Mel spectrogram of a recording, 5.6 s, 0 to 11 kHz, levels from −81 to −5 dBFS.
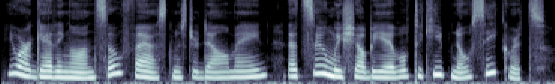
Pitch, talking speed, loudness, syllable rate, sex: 215 Hz, 195 wpm, -17 LUFS, 4.4 syllables/s, female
